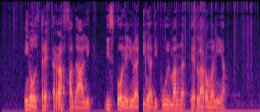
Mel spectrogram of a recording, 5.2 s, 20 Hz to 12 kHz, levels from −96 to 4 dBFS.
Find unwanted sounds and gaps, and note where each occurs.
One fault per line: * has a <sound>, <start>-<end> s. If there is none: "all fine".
* has a dropout, 2.8-2.9 s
